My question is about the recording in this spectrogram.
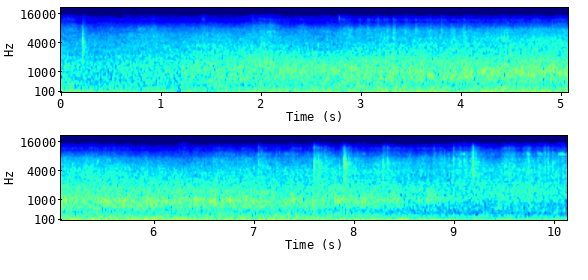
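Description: City street traffic: a steady low rumble of cars passing, swelling in the middle as a vehicle goes by.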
